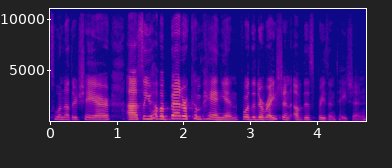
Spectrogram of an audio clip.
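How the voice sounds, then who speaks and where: A woman talks at a fairly quick pace with an American accent. Her bright, sharp tone carries ordinary pitch variation. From Minnesota, Minneapolis. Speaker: equity and inclusion director, guest speaker. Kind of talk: church forum presentation. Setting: church forum with audience. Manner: fast; casual, interactive.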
